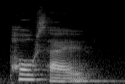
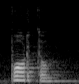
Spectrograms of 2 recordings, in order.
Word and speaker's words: Porto: In British accent we skip a r and we need to round the final O, even though in Portuguese they pronounce the city like Porto, Porto. But unfortunately in English we have to round this ending, even though it sounds a little bit strange. So that's why it's Porto.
